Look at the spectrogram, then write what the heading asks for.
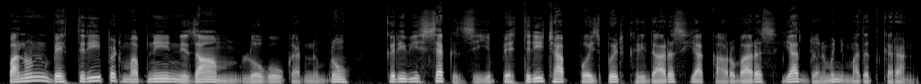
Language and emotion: Kashmiri, neutral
